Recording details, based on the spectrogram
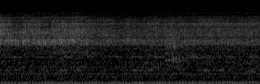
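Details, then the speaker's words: Otologic surgical drill in right tympanoplasty on a 10-year-old girl with complete eardrum perforation from a Q-tip injury: continuous high-pitched whir with steady hiss, drilling down ear canal cartilage to bone to enlarge the canal. "Now, one of the things with this cartilage, see, we can actually drill down some of this cartilage here, and you can see there's actually bone underneath"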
